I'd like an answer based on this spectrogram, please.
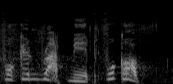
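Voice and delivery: slow put-on Geordie accent. Retelling what was said to the dog: imitating a Geordie accent. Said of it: "talking to a Geordie accent for the last two days".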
